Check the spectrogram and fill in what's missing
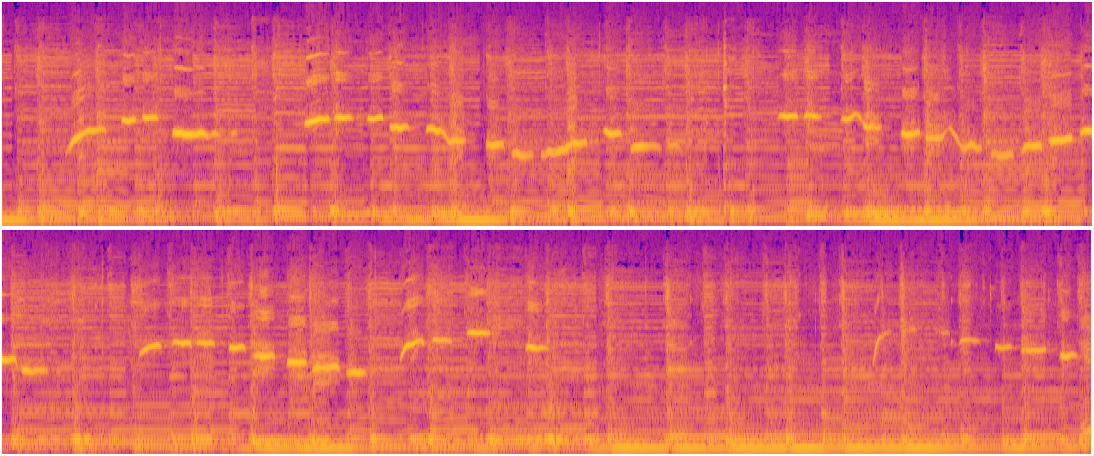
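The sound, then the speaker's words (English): A whistled melody with gliding, wavering notes rides on top of full, steady backing music, continuing prominently throughout without any talking. “Maybe you should whistle at this part here.”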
